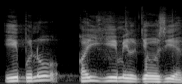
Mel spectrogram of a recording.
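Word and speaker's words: Ibnu Qayyimil Jauziyah (ابن قيم الجوزية): Kalau mau disebut Al-Jauziyahnya dibacanya Ibnu Qayyimil Jauziyah, tidak pakai alif lam pada al-Qayyimnya. Tidak pakai alif lam, tapi dikatakan Ibnu Qayyimil Jauziyah. Kalau mau dipakai alif lam, dikatakan Ibnul Qayyim saya. Jangan dikatakan Ibnul Qayyimil Jauziyah. Itu keliru ya cara bacanya, keliru.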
